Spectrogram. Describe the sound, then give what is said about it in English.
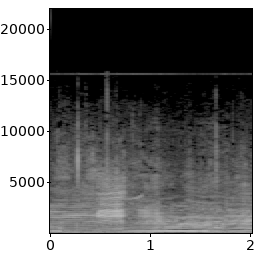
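Ranchers' cattle moo loudly at a counting gate on a grazing allotment in the Bridger-Teton National Forest. A long drawn-out bellow with a low, steady tone lasting nearly two seconds, with a hint of other livestock noise behind it. “They pay the federal government $1.35 a month for every cow and her calf.”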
